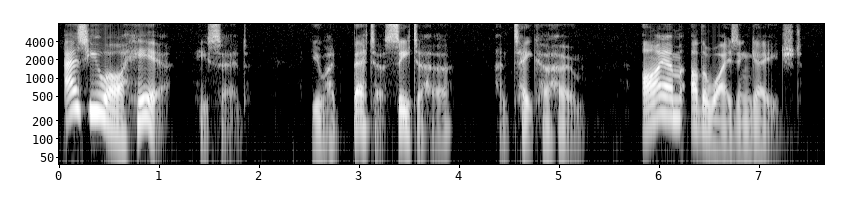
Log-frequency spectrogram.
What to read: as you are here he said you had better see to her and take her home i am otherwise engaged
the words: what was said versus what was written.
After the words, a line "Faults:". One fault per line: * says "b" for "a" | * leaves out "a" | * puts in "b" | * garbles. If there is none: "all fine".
as you are here he said you had better see to her and take her home i am otherwise engaged
Faults:
all fine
